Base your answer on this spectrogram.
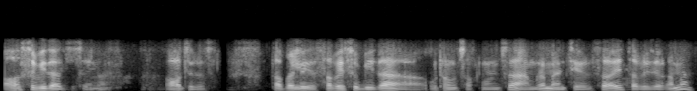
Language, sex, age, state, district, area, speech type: Nepali, male, 30-45, West Bengal, Kalimpong, rural, conversation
